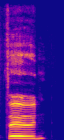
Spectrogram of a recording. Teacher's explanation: ooh is a tense sound the lips are rounded and tense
